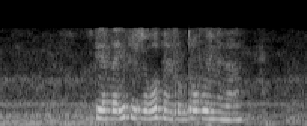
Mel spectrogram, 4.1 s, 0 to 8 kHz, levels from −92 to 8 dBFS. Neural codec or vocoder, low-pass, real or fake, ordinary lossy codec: codec, 16 kHz, 4 kbps, FreqCodec, larger model; 7.2 kHz; fake; AAC, 16 kbps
